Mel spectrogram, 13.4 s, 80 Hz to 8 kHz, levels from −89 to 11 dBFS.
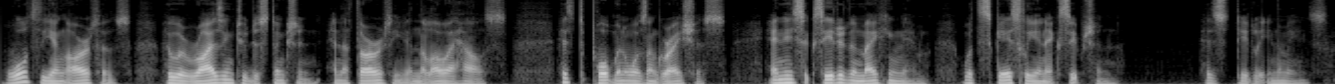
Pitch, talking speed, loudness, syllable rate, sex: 100 Hz, 145 wpm, -19 LUFS, 5.3 syllables/s, male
